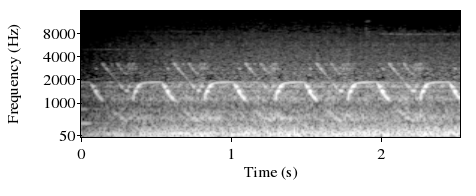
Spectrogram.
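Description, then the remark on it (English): A police car siren yelps in rapid, repeating up-and-down sweeps, fairly loud, over a steady rumble of city street traffic in Rio de Janeiro, Brazil. No one speaks. “Police cars and men in uniform can be seen and heard everywhere in Rio.”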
